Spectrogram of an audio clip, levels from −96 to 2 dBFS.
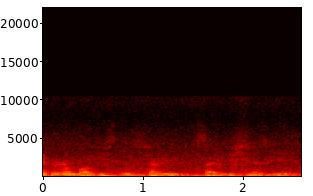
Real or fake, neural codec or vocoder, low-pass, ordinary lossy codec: real; none; none; none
